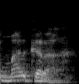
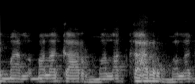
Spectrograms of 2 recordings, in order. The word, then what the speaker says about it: Markar: And then So you're welcome, my brother, Markara. My wife always, mispronounce Malakar, or something like that. But he's a Markar. So he's a Markar Viraha.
